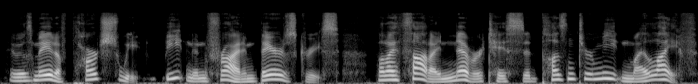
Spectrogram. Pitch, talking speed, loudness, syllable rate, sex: 185 Hz, 200 wpm, -18 LUFS, 4.8 syllables/s, male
